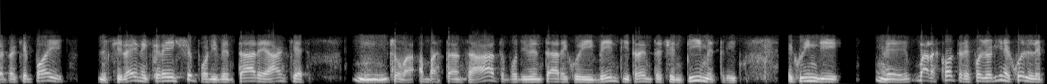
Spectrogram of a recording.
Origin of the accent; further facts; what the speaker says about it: Tuscany, Italy; Ad esempio nella provincia di Arezzo, anzi ad Arezzo, che è il mio capoluogo di provincia, lo chiamano il minuto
